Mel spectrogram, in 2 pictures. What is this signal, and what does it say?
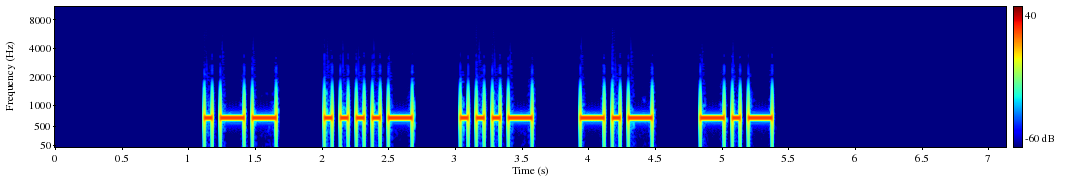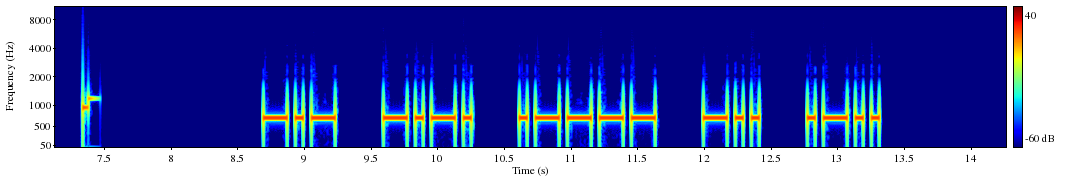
Morse code, heard as a keyed tone, about 20 wpm, spaced as for 15 wpm, 700 Hz. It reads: W4VKK KC1DL
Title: 207 Lesson 33g - Letter j - Call Signs 20wpm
